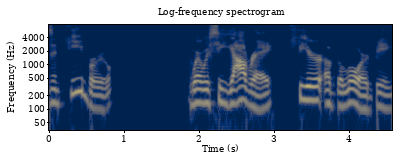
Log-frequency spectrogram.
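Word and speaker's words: יה: spelled y i ah is pronounced yah not Yahweh yah um what kind of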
